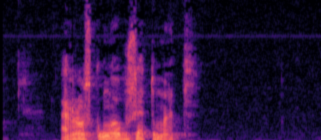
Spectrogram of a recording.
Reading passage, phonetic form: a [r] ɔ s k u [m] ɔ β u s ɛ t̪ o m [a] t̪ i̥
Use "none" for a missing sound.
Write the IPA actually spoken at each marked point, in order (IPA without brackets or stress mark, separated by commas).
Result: r, ŋ, a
